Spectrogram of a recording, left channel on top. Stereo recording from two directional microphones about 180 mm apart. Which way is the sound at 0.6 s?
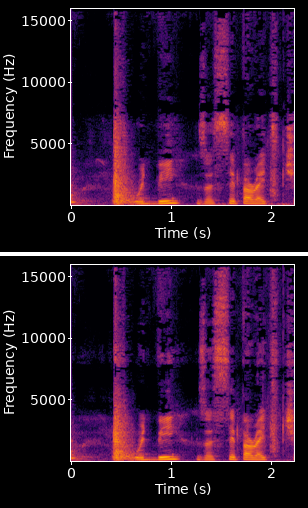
20° right (ahead or behind).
